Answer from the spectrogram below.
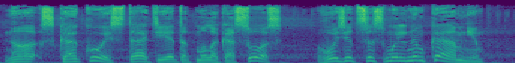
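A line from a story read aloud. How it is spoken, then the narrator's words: Grumbling parent. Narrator (Russian): проворчал родитель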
